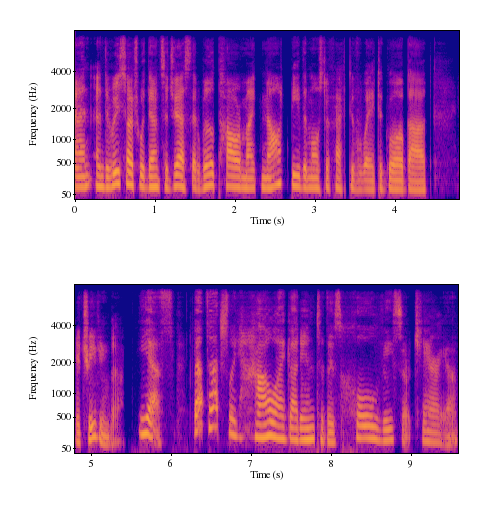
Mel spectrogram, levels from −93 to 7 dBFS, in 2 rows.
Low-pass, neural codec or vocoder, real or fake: 7.2 kHz; codec, 44.1 kHz, 2.6 kbps, DAC; fake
